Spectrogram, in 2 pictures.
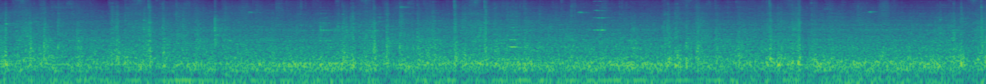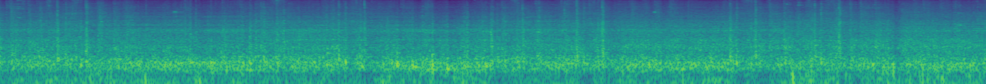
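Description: A long train of ex-JR West passenger coaches rolling past: a steady rumble of steel wheels on rail, with scattered clicks as the wheels cross rail joints.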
